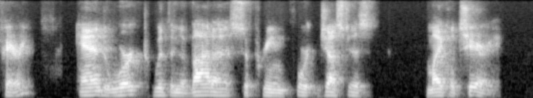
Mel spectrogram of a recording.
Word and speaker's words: Nevada: So you are in northern Nevada.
